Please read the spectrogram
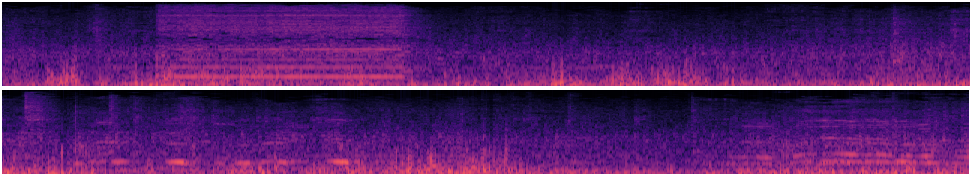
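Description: A single car horn blast of just under a second, about half a second in, over the steady road and wind noise of a moving car.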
